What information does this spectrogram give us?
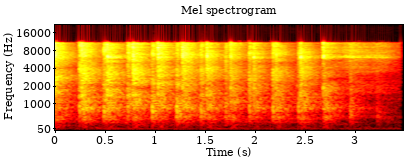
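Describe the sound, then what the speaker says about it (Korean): A church congregation claps in unison, giving about fourteen sharp, evenly spaced beats in a brisk steady rhythm, close and loud, with no talk over them. "우리 하나 앞에 영광의 박수 칩니다."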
